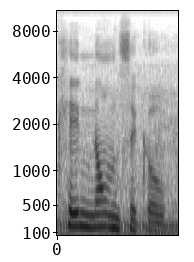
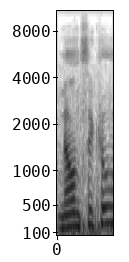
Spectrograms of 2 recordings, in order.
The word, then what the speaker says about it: nonsensical: is nonsickle that's not the right way to say that word is it nonsensical nonsensical nonsickle sounds like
